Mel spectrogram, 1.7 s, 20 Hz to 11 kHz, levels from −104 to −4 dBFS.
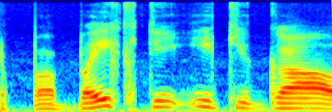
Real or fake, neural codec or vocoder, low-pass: fake; codec, 44.1 kHz, 7.8 kbps, DAC; 9.9 kHz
